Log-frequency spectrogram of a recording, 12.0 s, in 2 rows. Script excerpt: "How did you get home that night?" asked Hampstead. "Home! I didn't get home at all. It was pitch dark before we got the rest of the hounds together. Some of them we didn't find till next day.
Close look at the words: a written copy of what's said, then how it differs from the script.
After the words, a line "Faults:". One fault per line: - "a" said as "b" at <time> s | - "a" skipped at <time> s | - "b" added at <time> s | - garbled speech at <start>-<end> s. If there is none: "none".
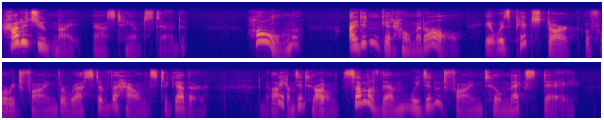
"How did you night?" asked Hampstead. "Home! I didn't get home at all. It was pitch dark before we find the rest of the hounds together. [garbled] Some of them we didn't find till next day.
Faults:
- "get home that" skipped at 0.5 s
- "got" said as "find" at 6.2 s
- garbled speech at 8.5-9.4 s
